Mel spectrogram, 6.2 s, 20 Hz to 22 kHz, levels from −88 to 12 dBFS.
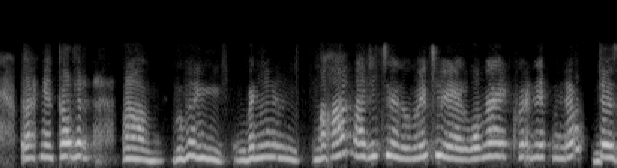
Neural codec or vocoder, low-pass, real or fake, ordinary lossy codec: codec, 16 kHz, 1 kbps, FreqCodec, smaller model; none; fake; none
